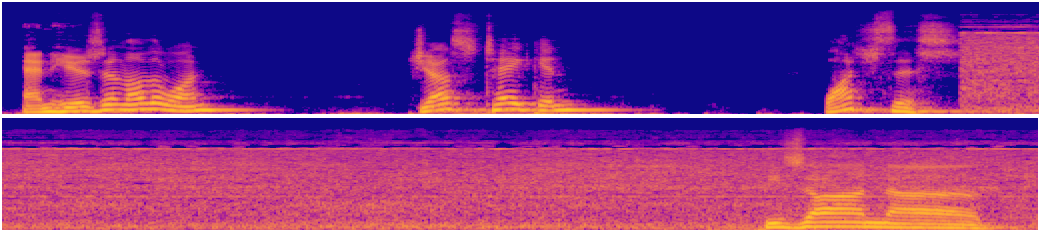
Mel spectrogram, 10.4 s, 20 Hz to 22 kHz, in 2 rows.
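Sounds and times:
speech: 0.1 - 1.2, 2.0 - 3.1, 4.1 - 5.0, 9.0 - 10.2
helicopter turbine engine running: 4.8 - 10.3.

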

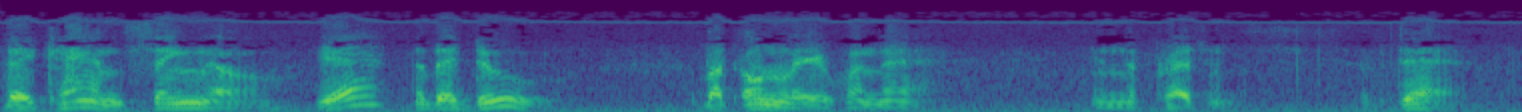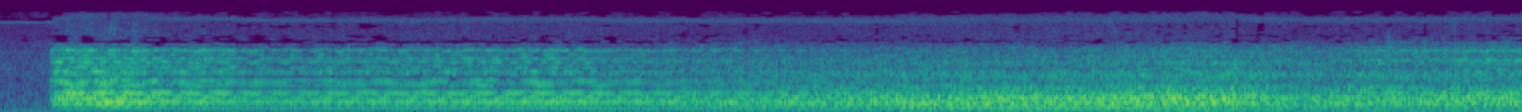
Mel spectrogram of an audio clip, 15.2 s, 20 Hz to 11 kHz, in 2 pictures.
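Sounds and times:
speech: 0.0 - 2.8, 3.5 - 4.7, 5.4 - 8.5
truck engine droning while driving at night: 7.8 - 15.2.

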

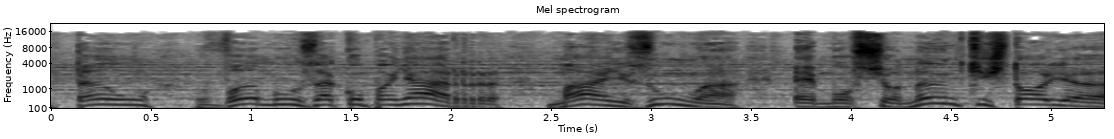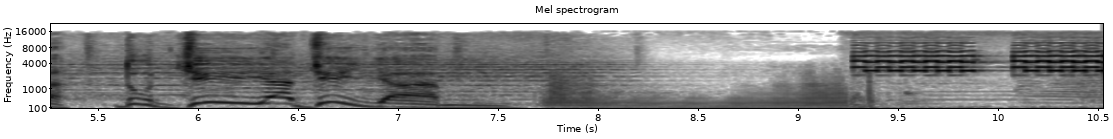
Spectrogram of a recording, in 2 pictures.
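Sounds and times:
speech: 0.1 - 8.0
telephone ringing with an electronic ringtone: 9.3 - 10.5.

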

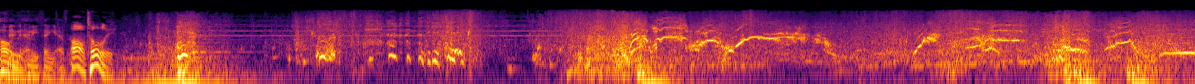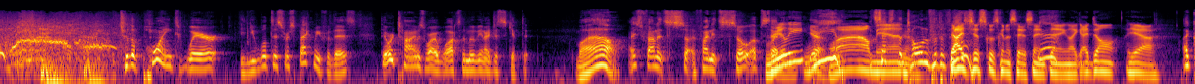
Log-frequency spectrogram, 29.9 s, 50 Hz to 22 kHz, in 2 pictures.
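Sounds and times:
speech: 0.0 - 2.6, 4.9 - 6.0, 16.5 - 29.8
swimmer splashing in ocean water: 1.5 - 17.1.

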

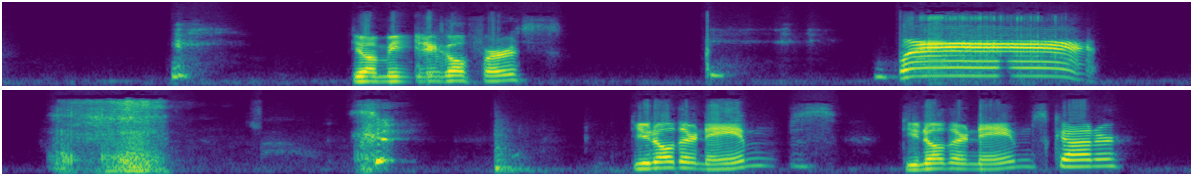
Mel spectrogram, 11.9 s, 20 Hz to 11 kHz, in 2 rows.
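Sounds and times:
speech: 1.8 - 2.8, 4.4 - 5.5, 9.1 - 11.6
person imitating a goat bleating: 4.4 - 5.5.

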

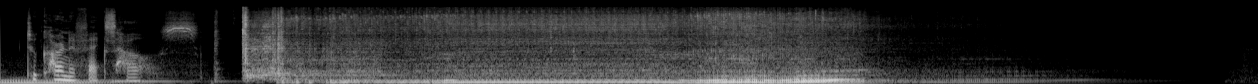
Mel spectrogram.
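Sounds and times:
speech: 0.3 - 2.0, 2.8 - 3.0
car engine cranking and catching: 2.4 - 11.7.

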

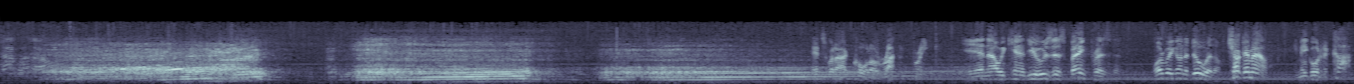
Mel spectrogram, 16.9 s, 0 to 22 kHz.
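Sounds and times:
car engine roaring while speeding off up a side road: 0.2 - 14.4
speech: 10.4 - 16.9.

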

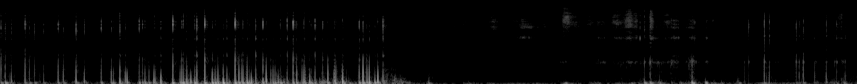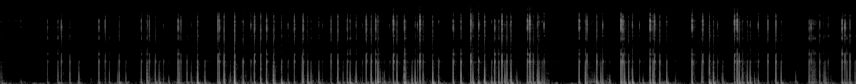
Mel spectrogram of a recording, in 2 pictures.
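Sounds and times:
fast tapping: 0.0 - 3.9, 7.4 - 17.1.

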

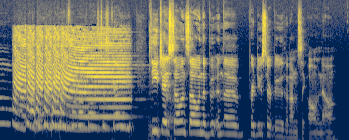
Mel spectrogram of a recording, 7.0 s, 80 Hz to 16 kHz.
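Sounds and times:
air horn blast: 0.2 - 3.0
speech: 3.0 - 6.8.

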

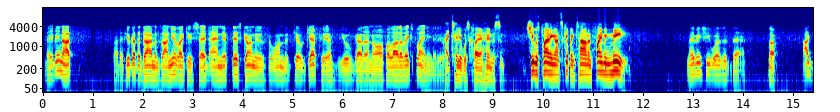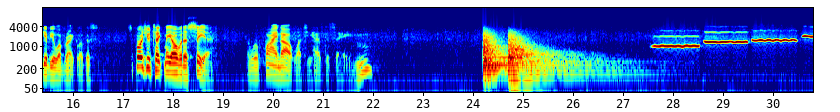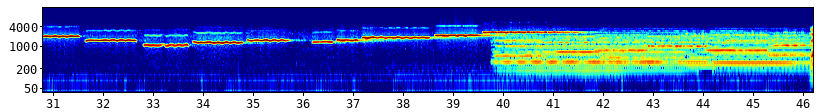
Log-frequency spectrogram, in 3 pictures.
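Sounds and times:
speech: 0.1 - 0.7, 1.4 - 11.8, 12.9 - 18.9, 19.5 - 22.1
orchestral chord: 24.2 - 27.6, 39.8 - 46.1
sharp struck chord: 24.2 - 27.6
lone whistled melody of sustained wavering notes: 27.6 - 46.1.

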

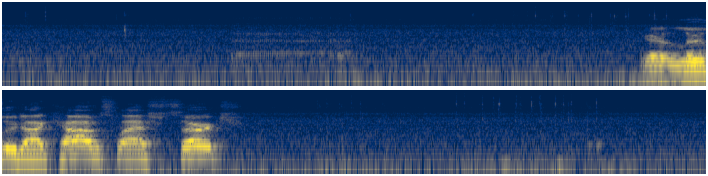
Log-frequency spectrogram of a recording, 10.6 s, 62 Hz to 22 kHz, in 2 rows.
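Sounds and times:
fingers typing on a computer keyboard: 3.5 - 5.0, 7.6 - 9.8
speech: 4.8 - 7.1.

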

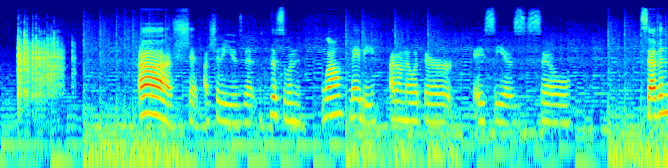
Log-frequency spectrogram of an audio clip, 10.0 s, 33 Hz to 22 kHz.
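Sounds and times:
dice rolling on a hard tabletop for a role-playing game attack: 0.3 - 1.2
speech: 2.1 - 8.7, 9.7 - 10.0.

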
